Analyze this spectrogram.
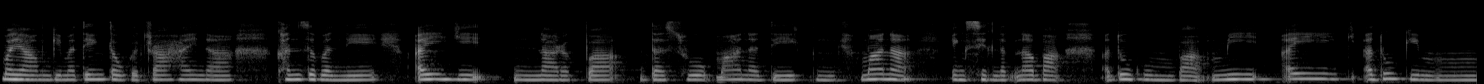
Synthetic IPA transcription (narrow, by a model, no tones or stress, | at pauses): mɐjamɡimɐteŋtɐwɡɐtɾaɦajnɐkʰɐnzɐbɐniɐjɡinaɾɐk̚pɐdɐsumanɐdi | manɐeŋsinlɐk̚nɐbɐɐ̰duɡumbɐmiɐ̰jɐduɡi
